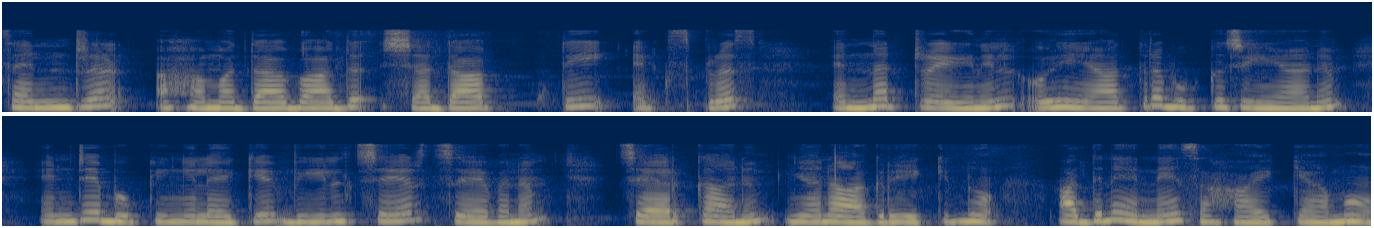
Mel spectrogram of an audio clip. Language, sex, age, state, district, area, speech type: Malayalam, female, 45-60, Kerala, Wayanad, rural, read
